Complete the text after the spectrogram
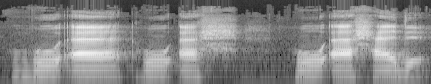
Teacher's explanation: Dia tipis, kemudian dia lembut dan dia hamasnya. Nah, hamasnya sangat terasa. Mengalirnya nafas, mengalirnya suara.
